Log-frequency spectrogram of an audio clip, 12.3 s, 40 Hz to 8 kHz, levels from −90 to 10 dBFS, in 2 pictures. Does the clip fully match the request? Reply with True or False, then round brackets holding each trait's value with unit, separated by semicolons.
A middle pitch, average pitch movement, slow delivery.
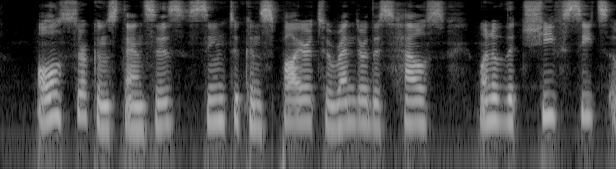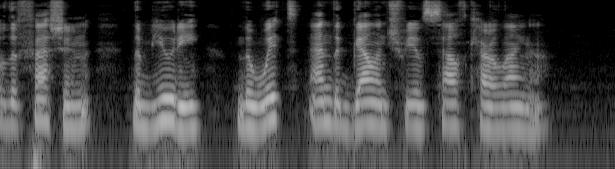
True (155 Hz; 3.1 semitones; 130 wpm)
